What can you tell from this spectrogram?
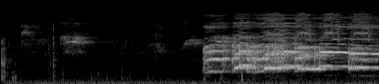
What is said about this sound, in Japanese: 鶏とかいろんな動物の鳴き声が聞こえます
